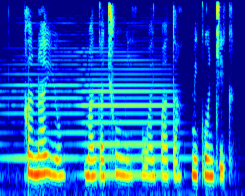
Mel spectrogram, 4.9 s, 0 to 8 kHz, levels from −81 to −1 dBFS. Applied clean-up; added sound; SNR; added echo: none; Bowed string instrument; 14 dB; none.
